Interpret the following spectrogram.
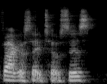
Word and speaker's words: phagocytosis: and phagocytosis yeah so to eat is tafage or we would pronounce it phagocytosis and to drink is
